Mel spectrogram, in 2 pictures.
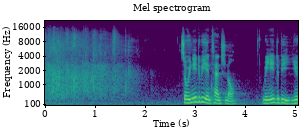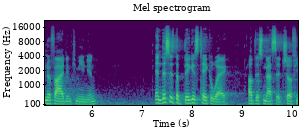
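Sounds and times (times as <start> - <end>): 
church congregation clapping: 0.0 - 2.2
speech: 2.8 - 6.2, 7.2 - 10.1.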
